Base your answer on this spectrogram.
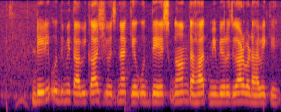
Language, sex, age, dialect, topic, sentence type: Magahi, female, 31-35, Western, agriculture, statement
